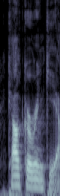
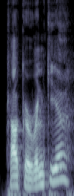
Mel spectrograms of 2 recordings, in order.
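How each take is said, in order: First: Calcarynchia. with a falling tune; decided Calcarynchia; settling on the word. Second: Calcarynchia? tried with a rising questioning tune; unsure try at Calcarynchia?; trying out the word. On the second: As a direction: test the word Calcarynchia? with an uncertain rise. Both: Shown as a demonstration. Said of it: "I'm gonna go with Calcarynchia".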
